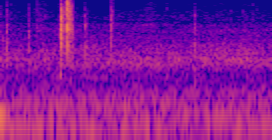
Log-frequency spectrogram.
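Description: Quiet car cabin with a steady low hum from the idling car, and a brief faint click about half a second in.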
